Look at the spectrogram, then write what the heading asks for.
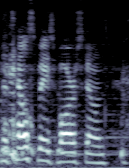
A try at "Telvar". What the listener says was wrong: No. As in Telvar. You don't actually say the word space. No, Tel space var.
